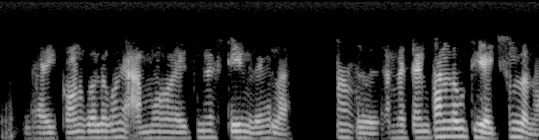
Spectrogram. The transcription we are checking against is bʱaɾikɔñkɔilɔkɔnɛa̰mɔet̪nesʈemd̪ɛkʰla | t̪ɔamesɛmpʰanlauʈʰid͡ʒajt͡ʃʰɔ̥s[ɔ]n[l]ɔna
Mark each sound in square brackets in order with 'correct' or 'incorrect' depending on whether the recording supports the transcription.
incorrect: u, correct

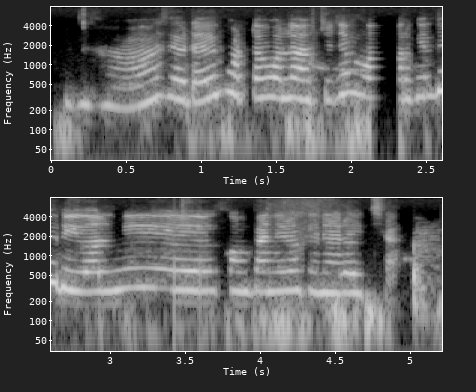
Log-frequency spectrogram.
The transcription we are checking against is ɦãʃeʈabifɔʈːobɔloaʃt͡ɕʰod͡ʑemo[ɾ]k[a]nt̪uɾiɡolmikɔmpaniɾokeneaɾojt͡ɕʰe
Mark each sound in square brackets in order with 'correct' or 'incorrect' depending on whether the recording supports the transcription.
correct, incorrect: i

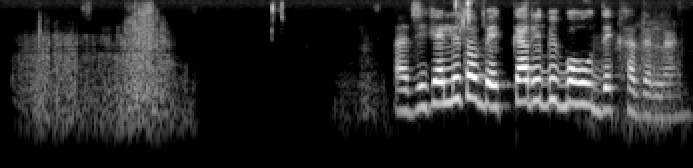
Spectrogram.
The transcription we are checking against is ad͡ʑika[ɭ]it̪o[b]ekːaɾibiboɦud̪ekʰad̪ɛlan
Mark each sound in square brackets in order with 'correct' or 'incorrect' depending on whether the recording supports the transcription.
incorrect: l, correct

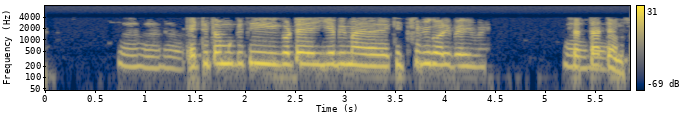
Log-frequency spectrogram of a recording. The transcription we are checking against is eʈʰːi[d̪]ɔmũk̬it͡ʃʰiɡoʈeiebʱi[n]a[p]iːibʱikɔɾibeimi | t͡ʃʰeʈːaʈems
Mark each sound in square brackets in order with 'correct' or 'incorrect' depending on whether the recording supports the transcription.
incorrect: t̪, incorrect: m, incorrect: k

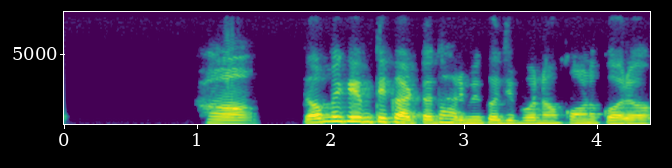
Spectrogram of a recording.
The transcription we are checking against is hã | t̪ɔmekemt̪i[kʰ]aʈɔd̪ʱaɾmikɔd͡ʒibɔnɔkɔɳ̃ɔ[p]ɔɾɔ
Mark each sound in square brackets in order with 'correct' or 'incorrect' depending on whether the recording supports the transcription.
incorrect: k, incorrect: k

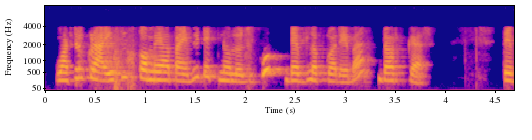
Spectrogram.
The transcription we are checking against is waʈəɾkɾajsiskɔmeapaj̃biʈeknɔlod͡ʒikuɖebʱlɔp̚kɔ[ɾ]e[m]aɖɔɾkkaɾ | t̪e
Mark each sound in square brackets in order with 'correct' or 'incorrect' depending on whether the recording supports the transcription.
correct, incorrect: b

